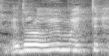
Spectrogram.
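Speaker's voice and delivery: mother softly coaxing her son to get up. Real, not acted. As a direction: gently urge the little one up.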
